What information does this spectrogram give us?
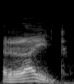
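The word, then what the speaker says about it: write: राइट। राइट की spelling W आर आई टी E. Okay? यहां पे डब्ल्यू साइलेंट होता है।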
